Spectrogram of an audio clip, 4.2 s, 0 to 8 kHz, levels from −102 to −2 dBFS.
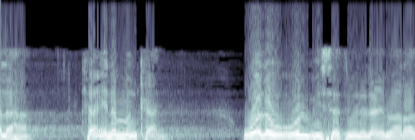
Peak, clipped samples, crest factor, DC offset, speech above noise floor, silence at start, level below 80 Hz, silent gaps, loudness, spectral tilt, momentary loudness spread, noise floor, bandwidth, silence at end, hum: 0 dBFS; 5%; 8 dB; under 0.1%; 27 dB; 0 s; -42 dBFS; none; -8 LUFS; -8.5 dB/octave; 14 LU; -33 dBFS; 8 kHz; 0 s; none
